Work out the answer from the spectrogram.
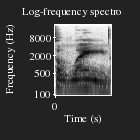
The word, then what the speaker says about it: Elaine: That's Elaine, I reply. Rhymes with pain.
